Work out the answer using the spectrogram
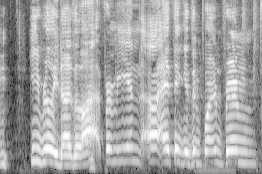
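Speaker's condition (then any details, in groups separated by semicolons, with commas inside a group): Cerebral palsy; speaks short phrases, pauses to catch breath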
